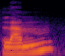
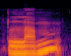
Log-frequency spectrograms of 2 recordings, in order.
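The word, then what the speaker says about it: lắm: remember the word order oh that Lam not lamb not lamb say 51 000 dong remember the tone thousand uh and what's the number 11.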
